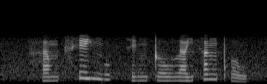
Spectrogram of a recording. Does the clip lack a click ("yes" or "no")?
yes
